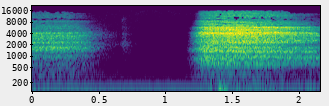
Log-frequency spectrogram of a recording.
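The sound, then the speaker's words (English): A person takes a deep breath in and lets out a slow exhale: two soft, breathy rushes separated by a short silent pause, the second longer and fuller than the first. “just breathe. Deep breath, and let it out.”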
